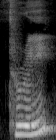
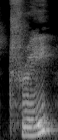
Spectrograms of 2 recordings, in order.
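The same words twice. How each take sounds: First: "three" with a clear th at the start; "three" said the English way, th then ree; correct pronunciation. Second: "tree" with a plain t and no th sound; "tree" in an Irish accent, softer; Irish pronunciation. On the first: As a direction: say "three" with the tongue between the teeth, not "tree". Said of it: "if you're not from Ireland, the word is". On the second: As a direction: say "tree" the Irish way, a hard t in place of th. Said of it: "not tree". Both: Shown as a demonstration.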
